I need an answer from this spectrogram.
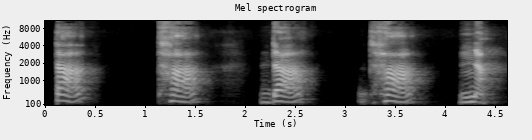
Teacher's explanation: los sonidos cerebrales tienen puntito debajo Por ende la lengua tiene que ir hacia arriba hacia el paladar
